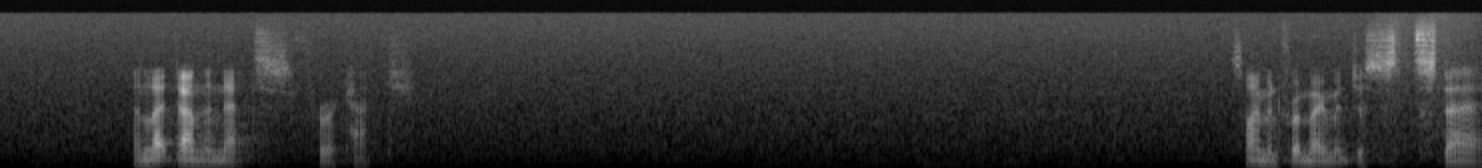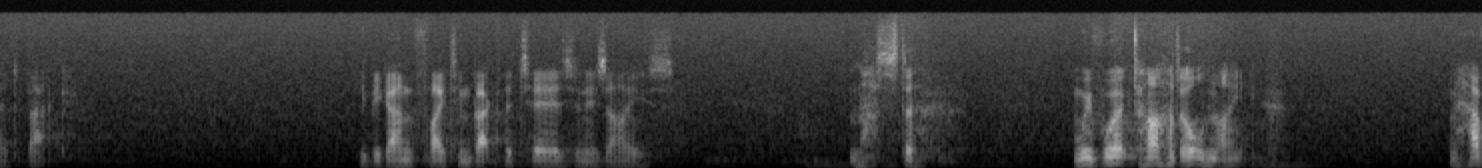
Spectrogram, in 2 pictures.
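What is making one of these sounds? A man speaks calmly into a microphone, in short phrases with long pauses.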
